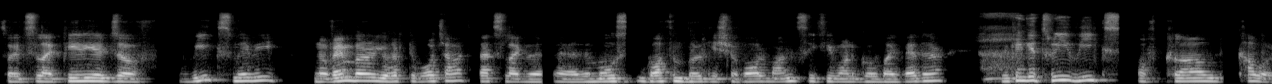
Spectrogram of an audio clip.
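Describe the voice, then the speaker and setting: A man talks at a fairly high pitch with ordinary pitch variation. His voice is somewhat breathy and his pace fairly slow. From India, Bangalore. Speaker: engineer at a truck maker. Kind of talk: interview. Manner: halting, many fillers.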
